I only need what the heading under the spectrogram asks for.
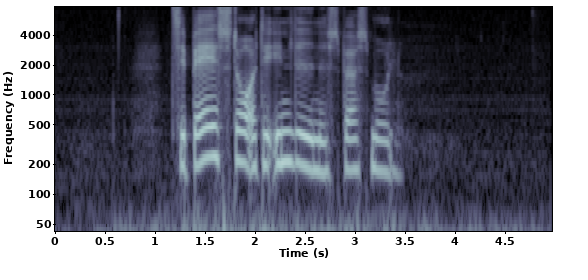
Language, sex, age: Danish, female, 62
